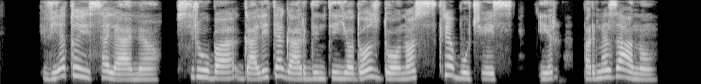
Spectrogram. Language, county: Lithuanian, Vilnius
